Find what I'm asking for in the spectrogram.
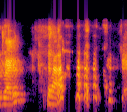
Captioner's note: laughter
